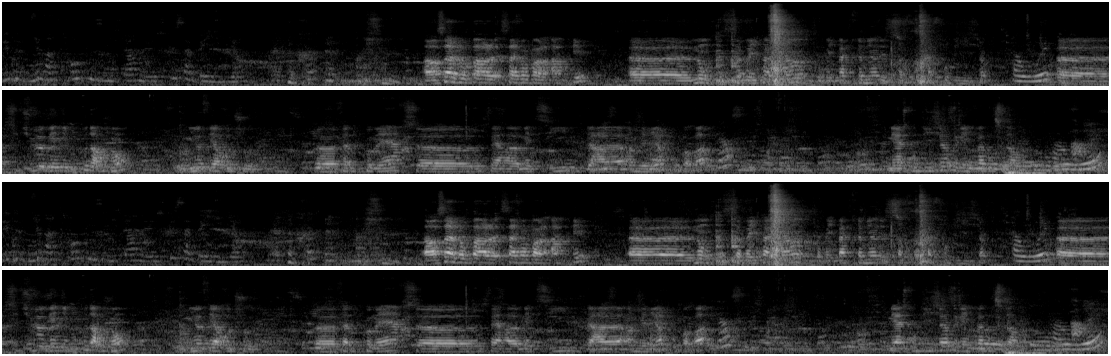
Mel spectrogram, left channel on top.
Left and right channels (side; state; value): both; normal; correlation 0.04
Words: devenir astrophysicien, mais est-ce que ça paye bien? Alors ça j'en parle après. Non, ça paye pas bien, ça paye pas très bien d'être astrophysicien. Ah ouais? Si tu veux gagner beaucoup d'argent, il faut faire autre chose. Faire du commerce, faire médecine, faire ingénieur, pourquoi pas. Mais astrophysicien, ça gagne pas beaucoup d'argent. Ah ouais?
